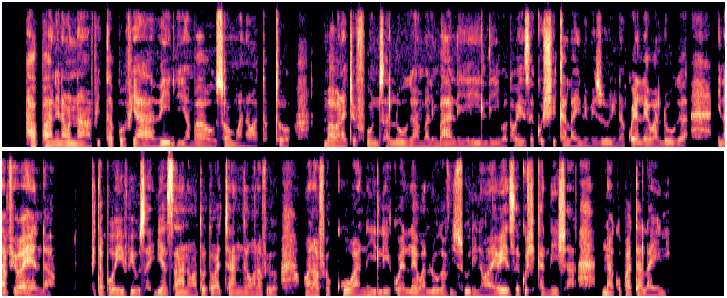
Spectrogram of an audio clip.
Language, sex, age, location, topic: Swahili, male, 18-24, Nakuru, education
